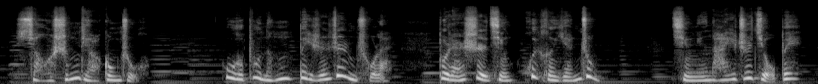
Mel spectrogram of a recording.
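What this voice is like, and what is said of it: Low hushed voice. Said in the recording (Chinese): “低声说”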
